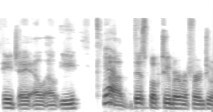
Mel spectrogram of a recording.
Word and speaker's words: Halle: Also, I thought her name was Hallie Butler because it's Halle.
